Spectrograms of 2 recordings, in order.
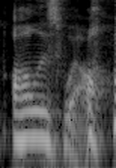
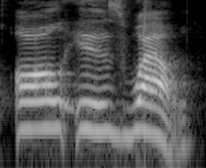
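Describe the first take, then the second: First: Said in the usual way. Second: All is well sung out slow and loud with a lilting tune; sing-songy. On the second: Real, not acted. Medium happily sings the reassurance to viewers. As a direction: stretch all is well into a bright sing-song. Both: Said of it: "I'm so sing-songy".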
